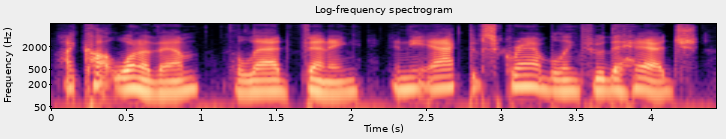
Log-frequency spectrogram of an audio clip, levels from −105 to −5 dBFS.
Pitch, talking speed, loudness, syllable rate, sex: 140 Hz, 190 wpm, -19 LUFS, 5.3 syllables/s, male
